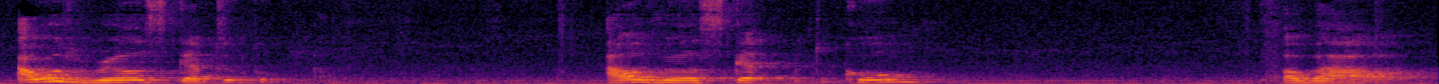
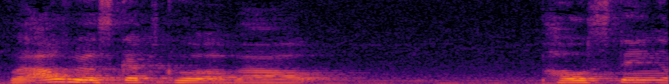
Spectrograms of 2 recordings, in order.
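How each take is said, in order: First: Talking around a retainer; words shaped around a mouth retainer. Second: Said in the usual way. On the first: Real, not acted. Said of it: "I got a retainer in my mouth". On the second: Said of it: "my bad, y'all".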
